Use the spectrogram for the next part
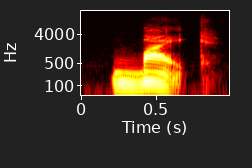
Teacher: if you don't pronounce the long I correctly, it could sound to someone like bake.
